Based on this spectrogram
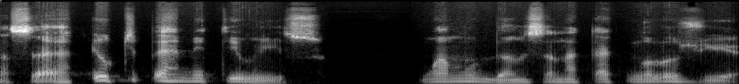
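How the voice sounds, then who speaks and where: Background silence surrounds a very clean recording. The sound is dry and close, without echo. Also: man. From Brazil, Rio Grande do Norte (Areia Branca). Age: 60s. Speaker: economics professor. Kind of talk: interview. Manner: halting, with frequent repetitions.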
